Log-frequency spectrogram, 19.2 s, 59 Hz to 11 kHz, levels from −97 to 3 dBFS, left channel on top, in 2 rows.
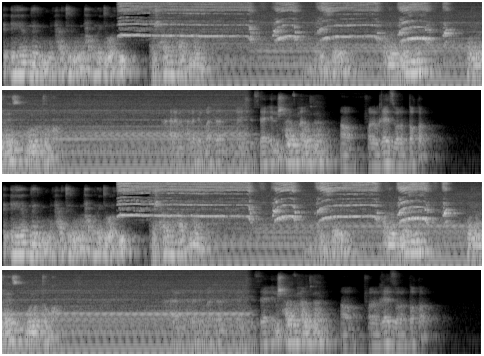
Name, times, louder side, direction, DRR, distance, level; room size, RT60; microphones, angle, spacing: voice 1, 0.0-2.4 3.0-4.1 6.0-6.9 7.6-8.4 9.3-10.7 15.0-16.0, right 1 dB, 30° right, -4 dB, 0.7 m, -27 dB
sound 1, 2.3-5.9 6.2-7.6 7.9-8.9, right 3 dB, 85° right, 0.5 m, -25 dB
sound 2, 2.9-14.5, right 1 dB, ahead, 0.6 m, -37 dB
voice 2, 5.9-6.5 12.7-15.7 16.3-18.0, left 3 dB, 70° left, 5 dB, 0.3 m, -37 dB
2.8 x 2.0 x 2.7 m, 0.77 s
head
